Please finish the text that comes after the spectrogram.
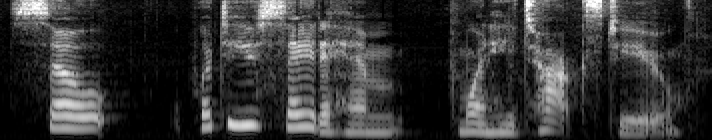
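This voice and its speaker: A woman's voice: medium pitch, big pitch swings, measured pace, mellow. A woman playing a grieving, frank young woman in a radio drama, with dramatic, earnest phrasing. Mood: teasing.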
